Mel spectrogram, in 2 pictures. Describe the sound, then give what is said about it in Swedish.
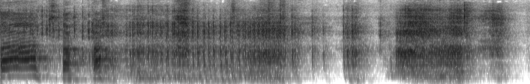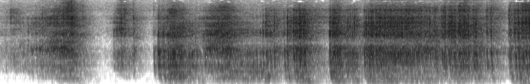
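A zipper is pulled back and forth several times, producing loud, raspy bursts of ripping sound separated by brief pauses. “Det är en dragkedja man tar.”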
